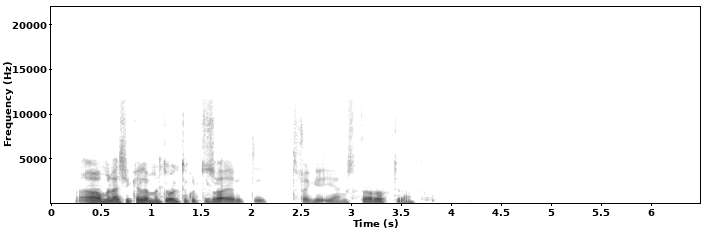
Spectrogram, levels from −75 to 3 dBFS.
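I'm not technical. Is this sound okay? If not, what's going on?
No. At about 1.70 seconds the speech suddenly gets noticeably quieter and stays that way to the end, as if someone turned it down partway through. This is a one channel drops out fault. The recording had two sides, left and right, and one side was likely lost at that moment. When the two sides are combined for playback, the remaining side alone carries less, so everything drops in loudness, and anything only on the missing side vanishes.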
